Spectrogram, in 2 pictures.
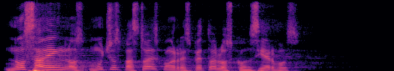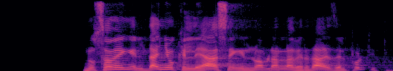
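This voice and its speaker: A man with a Guatemalan Spanish accent preaching a sermon as pastor, animated, mimicking churchgoers in mocking voices. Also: on the high side, normal speed. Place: church hall. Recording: reverberant church hall.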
